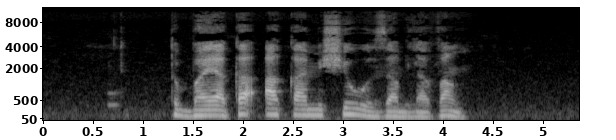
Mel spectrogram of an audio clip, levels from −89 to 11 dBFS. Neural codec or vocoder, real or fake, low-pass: none; real; 10.8 kHz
